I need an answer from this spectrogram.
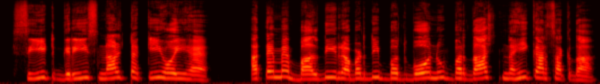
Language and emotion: Punjabi, disgusted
